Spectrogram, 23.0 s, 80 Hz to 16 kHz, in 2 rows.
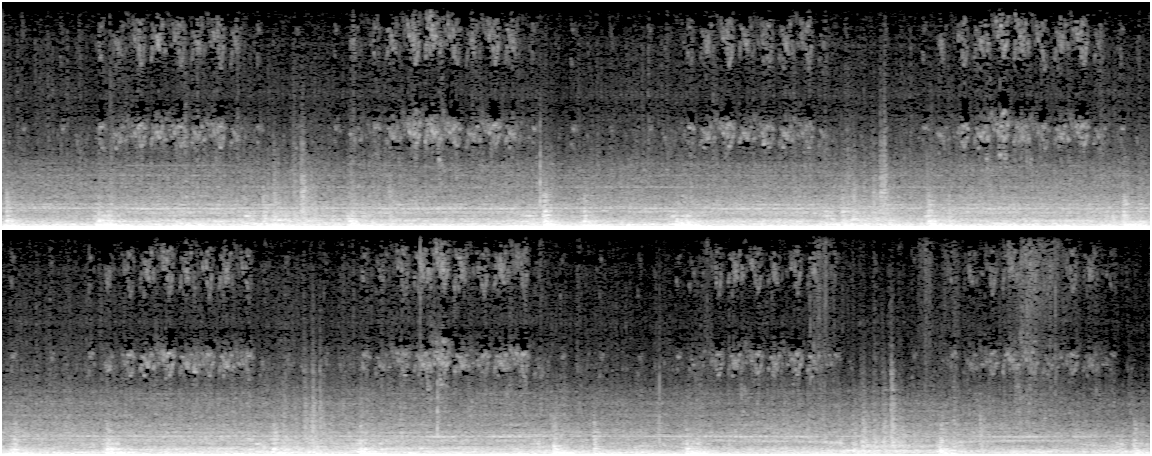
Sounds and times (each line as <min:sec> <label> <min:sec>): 0:00.0 small oil pump in Illinois rumbling and pumping oil 0:22.9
